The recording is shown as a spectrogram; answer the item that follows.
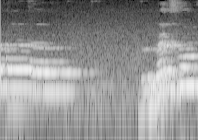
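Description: A woman singing a gospel song solo into a microphone, holding one long note that fades out about a second in; after a short breath her voice slides up into the next phrase near the end.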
